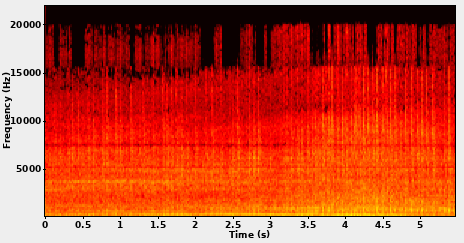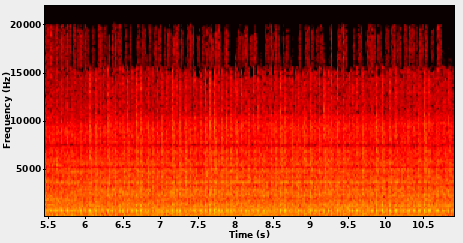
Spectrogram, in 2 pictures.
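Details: 2009 Kawasaki KX85 two-stroke after carb clean, fresh fuel and new jets, choke on: ragged fast idle surging around four seconds and staying high; lean mixture from undersized pilot jet, possible air leak suspected, another jet change planned.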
